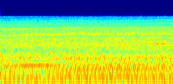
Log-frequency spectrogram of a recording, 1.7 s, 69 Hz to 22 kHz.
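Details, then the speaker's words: Honda VFR V4 motorcycle revved slowly around 2,000 to 3,000 rpm: even, steady hum with no misses or rattles; engine runs reasonably well and smoothly. "however as you can hear the engine runs and it runs reasonably well"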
